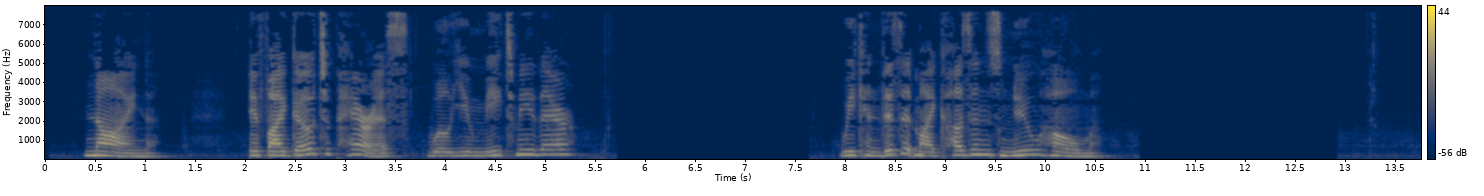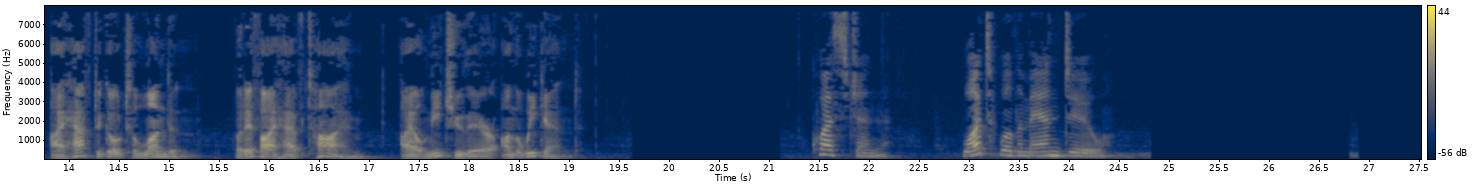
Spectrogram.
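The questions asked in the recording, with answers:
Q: What will the man do?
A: Go to London and meet her in Paris on the weekend if he has time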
